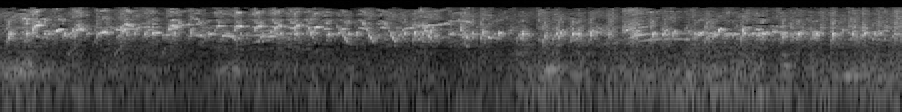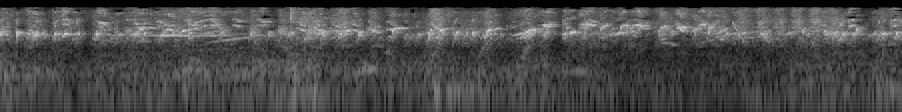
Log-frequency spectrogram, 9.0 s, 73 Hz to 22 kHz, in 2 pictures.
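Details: European goldfinch youngster from 2021, caged on a balcony and calling out to passing wild goldfinches; sustained rapid twittering, jingling high notes and rattling trills throughout, soft low background noise.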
